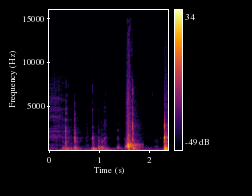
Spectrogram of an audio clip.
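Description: Flathead screwdriver prying a factory plastic clip out of a car's wheel-arch liner: a run of small clicks and scrapes of metal on plastic, with a sharper snap about one and a half seconds in.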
